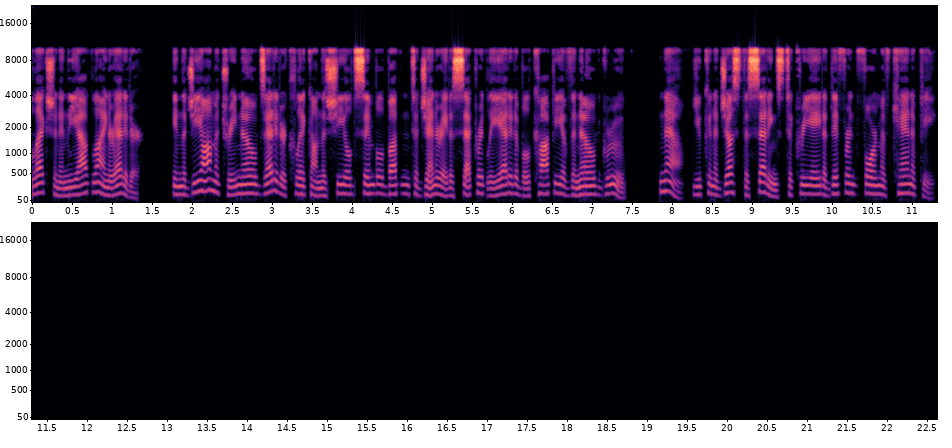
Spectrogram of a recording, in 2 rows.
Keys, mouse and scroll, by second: 3.6-5.6 drag, 7.1 click, 8.1 click, 9.0-10.8 scroll down 12, 10.8-13.6 scroll up 12, 13.6-17.9 drag, 22.3 click.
